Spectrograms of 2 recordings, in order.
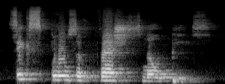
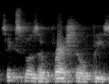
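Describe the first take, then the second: First: Each syllable is evenly spaced and clearly separated. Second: The syllables are faster and glide into each other. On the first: "it's well syllabicated. It's evenly spaced out" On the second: "it's much faster because they have the tendency to do gliding"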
